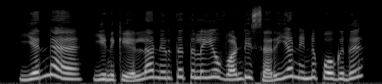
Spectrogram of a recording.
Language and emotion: Tamil, surprised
